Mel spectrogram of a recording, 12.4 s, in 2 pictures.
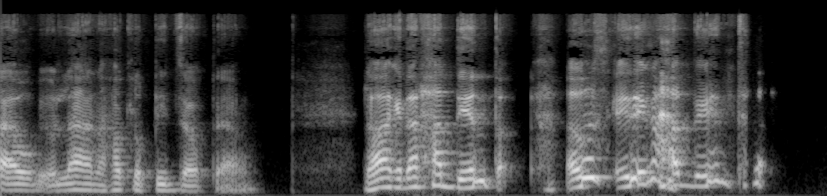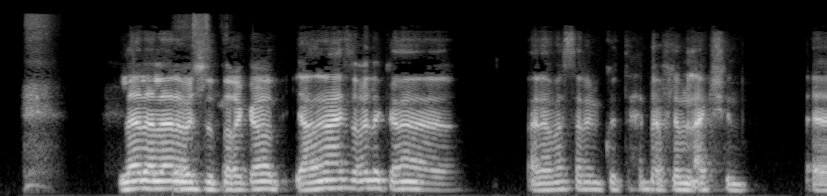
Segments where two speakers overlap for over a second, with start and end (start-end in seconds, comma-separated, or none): none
